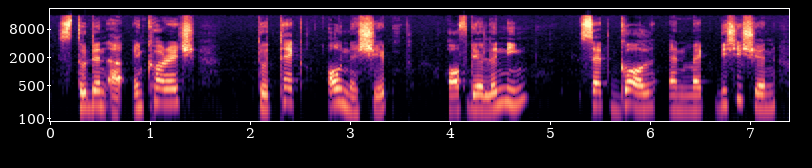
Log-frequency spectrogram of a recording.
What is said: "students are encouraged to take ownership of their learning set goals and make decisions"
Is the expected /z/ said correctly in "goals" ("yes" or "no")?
no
